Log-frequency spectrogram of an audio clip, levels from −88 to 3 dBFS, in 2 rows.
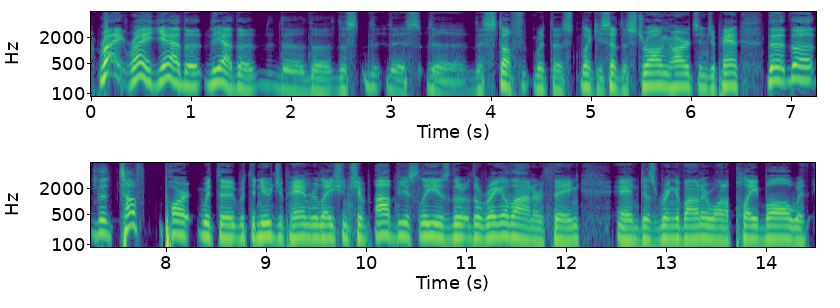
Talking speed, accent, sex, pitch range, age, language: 220 wpm, American, male, 130-175 Hz, 20-39, English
